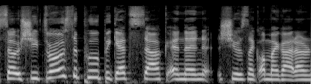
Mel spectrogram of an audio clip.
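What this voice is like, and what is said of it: Usual voice. Nothing is said of it.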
